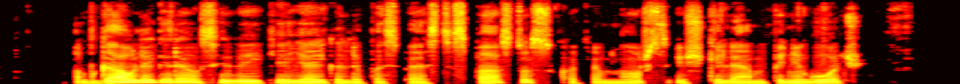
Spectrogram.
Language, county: Lithuanian, Utena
